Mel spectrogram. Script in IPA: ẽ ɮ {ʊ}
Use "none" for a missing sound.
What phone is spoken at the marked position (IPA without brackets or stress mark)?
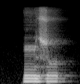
ʊ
